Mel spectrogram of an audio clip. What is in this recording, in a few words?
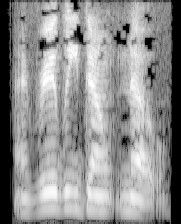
dont know, female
